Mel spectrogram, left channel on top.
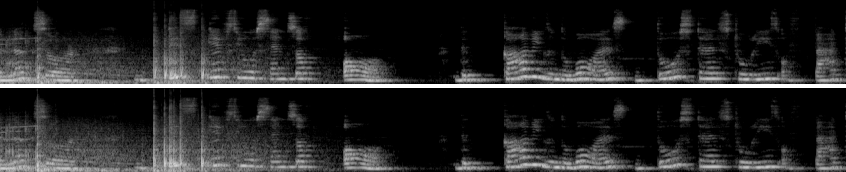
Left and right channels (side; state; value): both; normal; correlation 0.83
